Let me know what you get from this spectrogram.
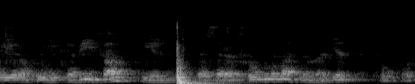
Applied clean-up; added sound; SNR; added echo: none; Knock; -3 dB; reverberation time 0.6 s.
